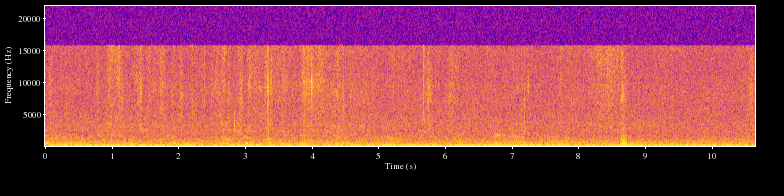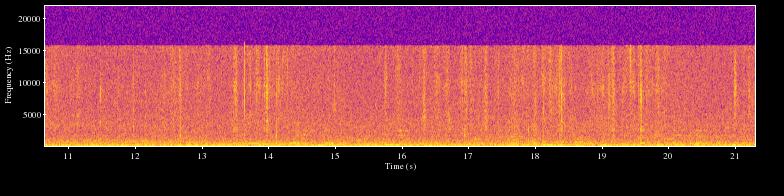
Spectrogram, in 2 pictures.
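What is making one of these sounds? A crochet hook clicks and ticks softly against thread.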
